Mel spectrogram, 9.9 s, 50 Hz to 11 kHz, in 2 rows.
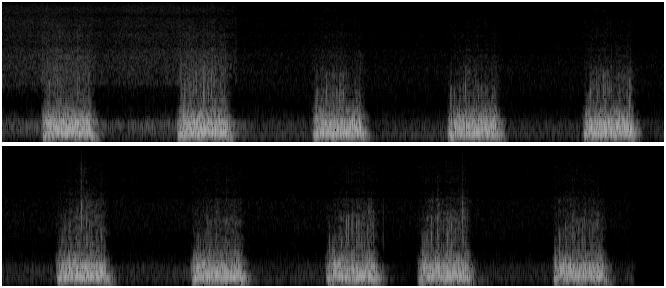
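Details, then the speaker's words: Ventricular septal defect murmur, abnormal communication between right and left ventricles from incomplete septal closure: regular whooshing murmur bursts at about 59 a minute. "otro de estas comunicaciones anormales es cuando el ventrículo derecho y el ventrículo izquierdo se comunican entre sí por un incorrecto cierre del tabique interventricular y este se puede escuchar de la siguiente forma"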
